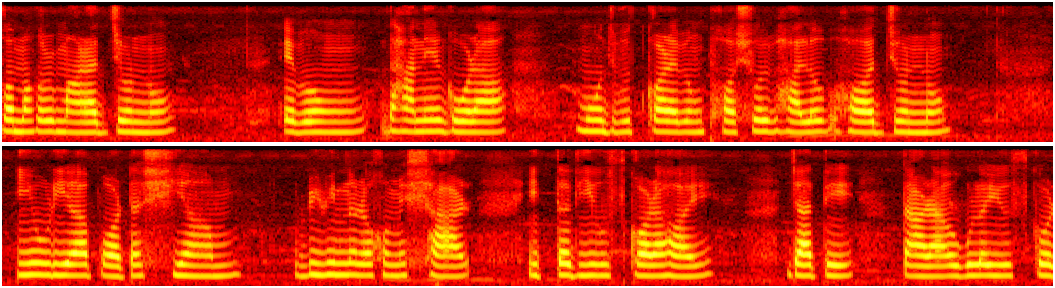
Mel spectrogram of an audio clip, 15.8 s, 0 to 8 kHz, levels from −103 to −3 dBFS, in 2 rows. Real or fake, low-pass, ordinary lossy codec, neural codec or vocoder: real; 7.2 kHz; MP3, 64 kbps; none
